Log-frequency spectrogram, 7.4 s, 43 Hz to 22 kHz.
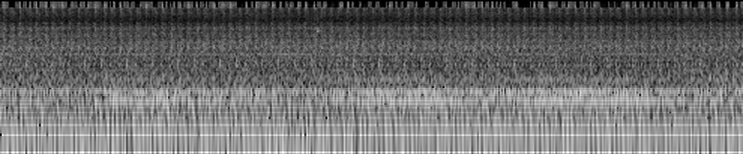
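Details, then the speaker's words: Mk1 Mazda MX5 at idle, first run after sitting a long while and with oil just getting round: steady idle with a quick light ticking. Cause not confirmed; the lifters on the cam were later said to need sorting out. A small downpipe exhaust leak was also noted. "A little bit ticky perhaps, got the oil going around it, hasn't been started for a long while, so exhaust leaks are the things I'm mainly worried about."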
